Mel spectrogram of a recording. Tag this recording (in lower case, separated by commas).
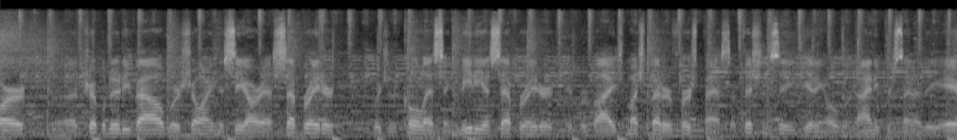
speech, music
